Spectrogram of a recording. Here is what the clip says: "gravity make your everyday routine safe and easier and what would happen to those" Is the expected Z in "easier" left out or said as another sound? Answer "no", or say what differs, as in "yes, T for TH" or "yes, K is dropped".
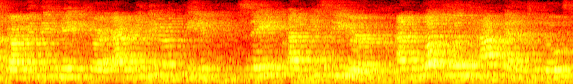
yes, S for Z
